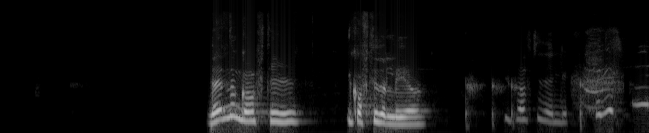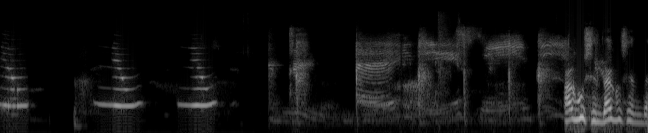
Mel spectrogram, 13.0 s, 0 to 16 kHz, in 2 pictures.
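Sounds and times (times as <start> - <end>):
speech: 2.1 - 4.3, 5.1 - 6.7, 12.1 - 12.9
kitten meowing: 6.4 - 6.8, 7.5 - 8.7
louder scratchy noises: 8.4 - 12.6.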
